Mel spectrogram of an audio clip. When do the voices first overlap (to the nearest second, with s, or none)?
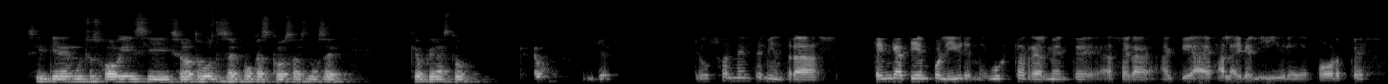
none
